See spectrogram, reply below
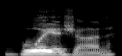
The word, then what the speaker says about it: Boyajian: And so there's one particular star, and I looked up how to pronounce it. it she says Boyajian uh, okay.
